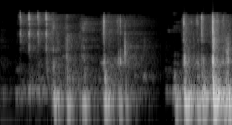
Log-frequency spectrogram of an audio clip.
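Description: Computer keyboard typing: a run of irregular keystrokes, louder near the end.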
